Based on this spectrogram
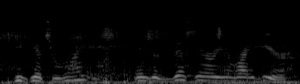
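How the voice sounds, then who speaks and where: The voice is quiet. Background noise is noticeable. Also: man. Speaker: hunter and vlogger. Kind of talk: outdoor vlog storytelling. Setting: outdoors in the woods. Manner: hushed, kept low; animated.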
